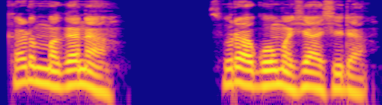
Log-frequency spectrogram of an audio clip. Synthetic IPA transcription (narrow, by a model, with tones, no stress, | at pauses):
kɐ˦ɽɪ˨mːɐ˨ɡɐ˦naː˨ | sʊ˦ɽaː˨ɡʷoː˦ma˨ʃ̬aː˦˨ʃɪ˦da˨ʔ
